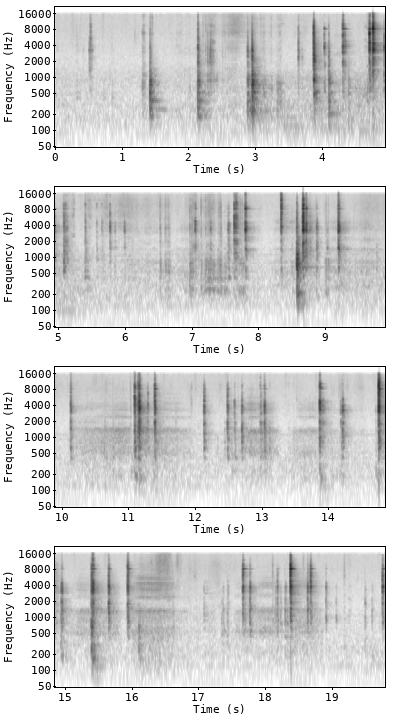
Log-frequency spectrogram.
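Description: Irregular small metallic clicks and clinks of a steel washer and nut being handled and started by hand onto the threaded stud of a battery hold-down bracket.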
